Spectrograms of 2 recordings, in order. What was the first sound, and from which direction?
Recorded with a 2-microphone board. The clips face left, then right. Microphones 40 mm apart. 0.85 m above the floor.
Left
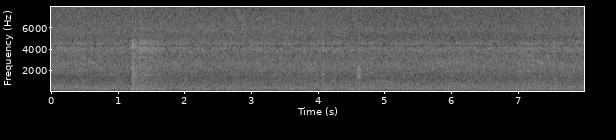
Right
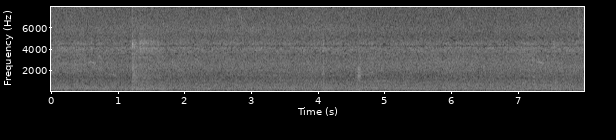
A cupboard door, 35° left (ahead or behind).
